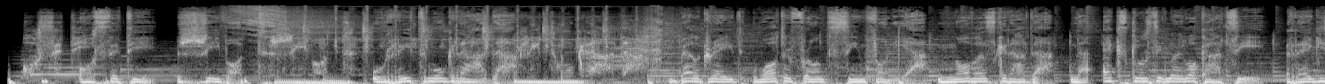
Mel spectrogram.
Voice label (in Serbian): radio reklama; bw simfonija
